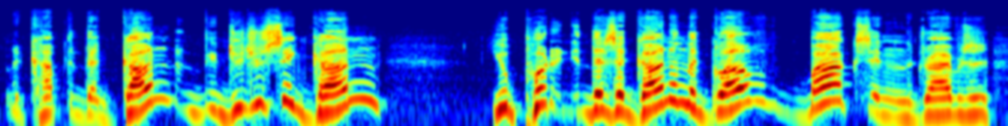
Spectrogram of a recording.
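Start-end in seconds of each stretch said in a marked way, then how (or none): 0.4-5.8 higher, louder, stunned questioning; a cop hearing about a gun, startled; alarmed cop. Acted.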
